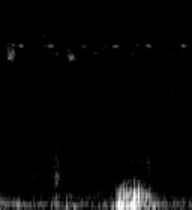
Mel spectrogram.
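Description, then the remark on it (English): An owl hoots once in Northwest Ohio, a soft low call rising briefly over a quiet outdoor background of faint, high-pitched chirping. “There's an owl somewhere. I can hear them.”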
